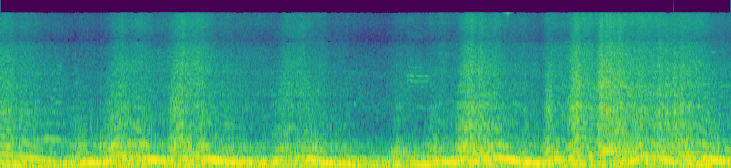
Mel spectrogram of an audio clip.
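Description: Motorcycle engines being revved over and over: quick throttle blips, each rising sharply in pitch and falling away, several overlapping.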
